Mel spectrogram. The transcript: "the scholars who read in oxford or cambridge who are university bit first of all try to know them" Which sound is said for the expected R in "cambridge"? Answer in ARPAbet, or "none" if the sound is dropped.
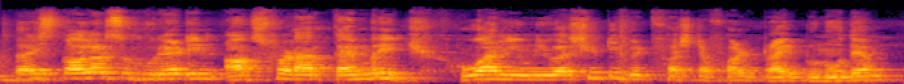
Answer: R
